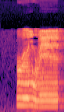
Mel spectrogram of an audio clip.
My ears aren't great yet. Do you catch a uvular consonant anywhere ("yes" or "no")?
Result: no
